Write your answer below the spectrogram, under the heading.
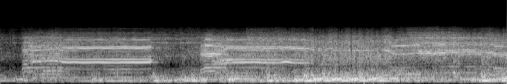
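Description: Frenzied, screeching jazz from Pasolini's film-essay Notes for an African Orestes fills the whole stretch: a howling horn line holds and bends high wailing notes over a dense, churning band, loud and unbroken throughout.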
